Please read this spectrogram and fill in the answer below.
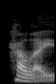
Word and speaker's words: howlite: And I was like, oh, can I just put this hemolite like just under your, it's hemolite, right? Howlite, yeah.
